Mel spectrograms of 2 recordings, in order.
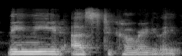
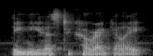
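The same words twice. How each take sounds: First: Said in the usual way. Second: Breathy unvoiced repeat of the point; whispered. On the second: Real, not acted. Speaker repeating the key lesson to parents, whispered. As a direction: let it sink in with a whisper.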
